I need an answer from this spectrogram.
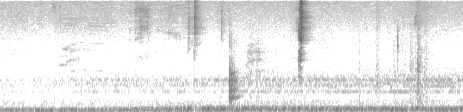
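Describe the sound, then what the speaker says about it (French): A house cat grumbles and meows in a home kitchen during baking, brief faint cries rising over a steady low background hum, with a few short clicks scattered around them. "J'ai mon chat qui râle, je ne sais pas pourquoi."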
